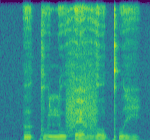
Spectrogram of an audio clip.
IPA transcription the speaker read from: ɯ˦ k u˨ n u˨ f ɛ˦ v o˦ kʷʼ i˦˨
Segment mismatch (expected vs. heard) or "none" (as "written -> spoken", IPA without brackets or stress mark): none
